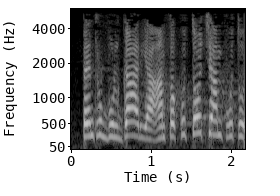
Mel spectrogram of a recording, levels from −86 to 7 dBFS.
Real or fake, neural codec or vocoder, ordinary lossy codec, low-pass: real; none; none; 5.4 kHz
